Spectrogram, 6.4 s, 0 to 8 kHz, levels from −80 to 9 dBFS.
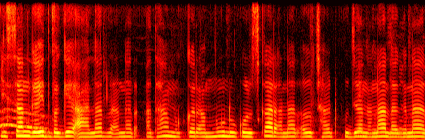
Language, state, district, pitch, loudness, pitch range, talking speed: Kurukh, Chhattisgarh, Jashpur, 220 Hz, -18 LUFS, 215-235 Hz, 150 wpm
